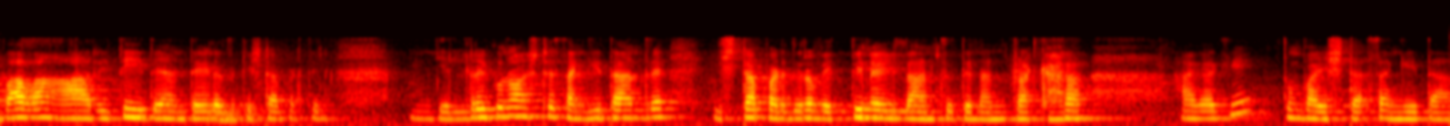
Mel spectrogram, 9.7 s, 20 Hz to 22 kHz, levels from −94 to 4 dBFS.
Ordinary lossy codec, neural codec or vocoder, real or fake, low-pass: none; none; real; 7.2 kHz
